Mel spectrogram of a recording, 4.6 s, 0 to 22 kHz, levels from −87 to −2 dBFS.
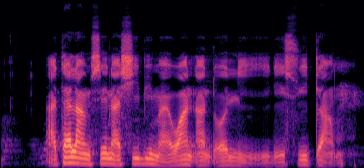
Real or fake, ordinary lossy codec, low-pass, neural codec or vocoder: real; none; 19.8 kHz; none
